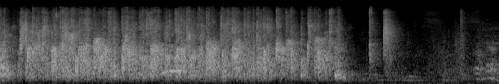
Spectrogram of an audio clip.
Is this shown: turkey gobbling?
no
